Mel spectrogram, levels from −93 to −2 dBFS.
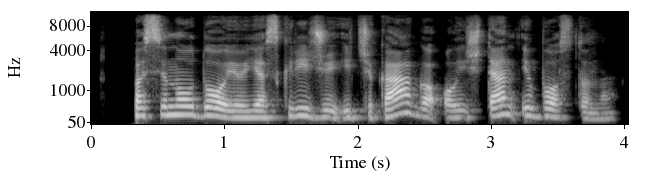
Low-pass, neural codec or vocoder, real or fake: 10.8 kHz; none; real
